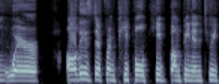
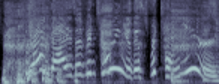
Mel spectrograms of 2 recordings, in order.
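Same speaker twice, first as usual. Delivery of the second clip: higher, laughing and slow, fed up with not being believed; half-laughing, pitched up: come on, I told you; exasperated laughing protest; 11 semitones higher, slower than usual. Retold or imitated. Exasperated retort to doubting friends.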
